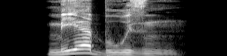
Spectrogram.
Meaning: bay, gulf, inlet
- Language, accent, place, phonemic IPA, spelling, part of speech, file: German, Germany, Berlin, /ˈmeːɐ̯ˌbuːzn̩/, Meerbusen, noun, De-Meerbusen.ogg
